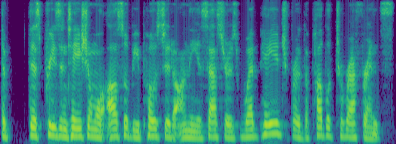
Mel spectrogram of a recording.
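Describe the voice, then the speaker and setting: A woman who is hoarse from a cold, speaking on a video call as a town assessor and walking through a formal presentation in a methodical, explanatory way. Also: deep voice, fairly quick, dry recording. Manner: methodical, explanatory, reading from slides. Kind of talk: formal public meeting presentation.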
